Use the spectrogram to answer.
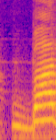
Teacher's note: ओष्ठ अल्पप्राण और घोष वर्ण का उदाहरण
